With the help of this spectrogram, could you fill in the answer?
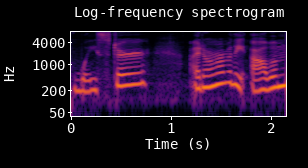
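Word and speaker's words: WSTR: is lost to me this says wsdr but it's pronounced waster I don't remember the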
